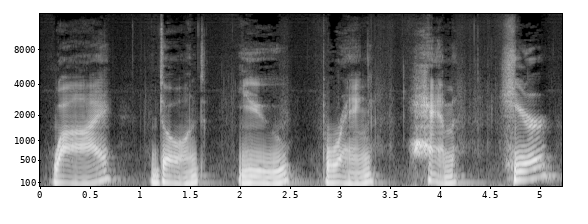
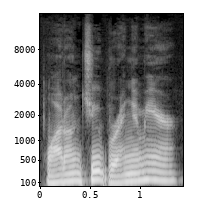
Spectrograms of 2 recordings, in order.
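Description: First: Slow, separated words with every H sounded; careful textbook delivery, pauses between words; word-by-word version. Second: WHY DON'T YOU BRING HIM HERE linked as "why-ron-chu bring-im-eer"; connected native-speaker flow; native style. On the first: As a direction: spell out WHY DON'T YOU BRING HIM HERE one word at a time. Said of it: "Pero dicho al estilo nativo". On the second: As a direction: run it together, dropping the H's. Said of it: "dicho al estilo nativo". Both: Shown as a demonstration.

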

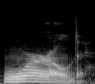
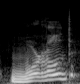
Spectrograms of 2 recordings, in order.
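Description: First: WORLD long and falling, wer-ruld with a dark L; slow, careful model WORLD; correct pronunciation. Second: WORLD short and higher, rising, with a plain o; too-simple learner's WORLD; mispronounced world. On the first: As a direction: stretch WORLD through R, L and final D. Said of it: "hay que decir world". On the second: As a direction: toss off WORLD as a quick wor-ld. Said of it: "Así que no valía decir". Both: Shown as a demonstration.

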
